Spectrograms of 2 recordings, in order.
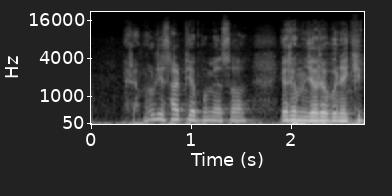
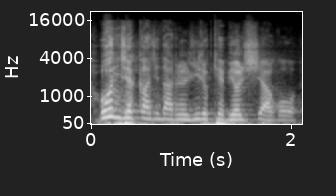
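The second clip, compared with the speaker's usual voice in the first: loud, preached rebuke in God's words; God's anguished reproach; 3 semitones higher, 11 dB louder than usual. Retold or imitated. Preacher quoting God to Israel, anguished reproach. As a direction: voice a pained divine complaint, forcefully. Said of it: "가슴을 치면서 십일 절에서 그렇게 말씀하시는".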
